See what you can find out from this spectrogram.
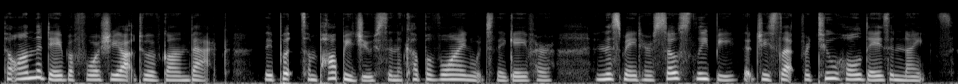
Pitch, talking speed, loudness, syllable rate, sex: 215 Hz, 250 wpm, -18 LUFS, 5.5 syllables/s, female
